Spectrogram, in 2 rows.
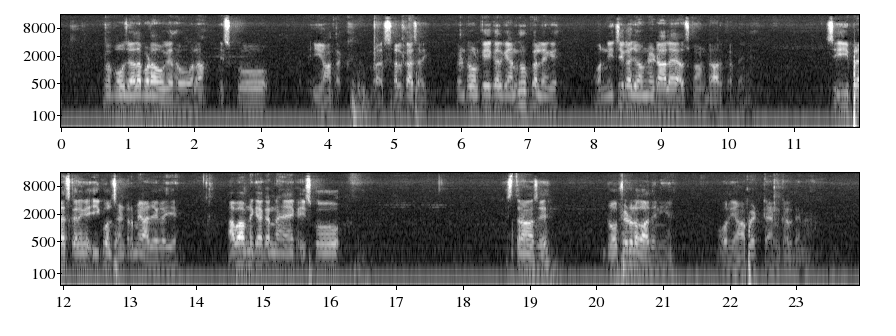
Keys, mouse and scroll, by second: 0.3 space, 1.1-4.6 drag, 4.6 F3, 5.2 space, 6.0 ctrl+k, 6.4 F3, 7.0 click, 8.9 z, 9.5 click, 11.5-12.3 typing, 14.1-14.8 typing, 16.3-21.5 drag.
